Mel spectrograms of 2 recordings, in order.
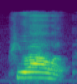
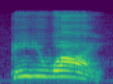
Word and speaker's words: Puyallup: Puyallup. How do you spell that? P-U-Y-A-L-L-U-P.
